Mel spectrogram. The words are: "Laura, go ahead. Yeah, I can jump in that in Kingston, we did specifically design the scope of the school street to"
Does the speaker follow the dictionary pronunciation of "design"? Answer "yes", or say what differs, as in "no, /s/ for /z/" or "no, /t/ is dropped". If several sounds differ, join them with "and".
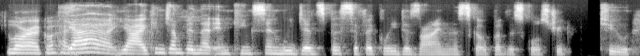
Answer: yes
